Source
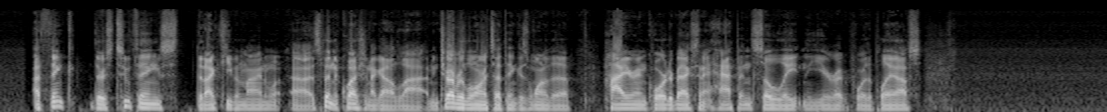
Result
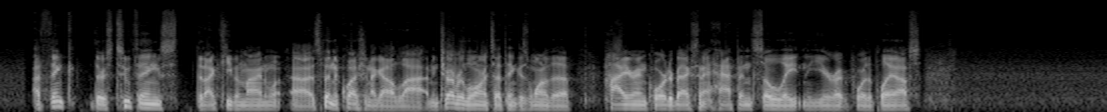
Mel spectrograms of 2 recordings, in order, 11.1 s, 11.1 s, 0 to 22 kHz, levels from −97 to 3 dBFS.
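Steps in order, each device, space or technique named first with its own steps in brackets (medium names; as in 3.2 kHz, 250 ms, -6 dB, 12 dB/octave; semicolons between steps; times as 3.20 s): DJ mixer with the lows and highs turned down (three-band isolator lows -18 dB, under 160 Hz, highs -18 dB, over 2.4 kHz; peak limiter -17.5 dBFS, peak gain reduction 10.5 dB)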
